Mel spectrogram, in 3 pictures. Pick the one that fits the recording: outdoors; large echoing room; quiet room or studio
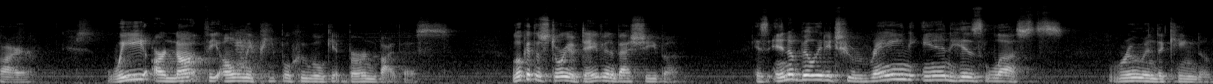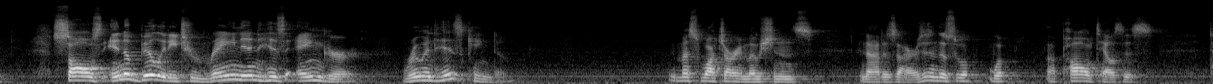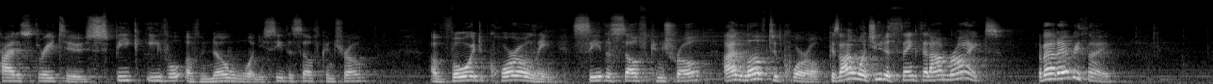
large echoing room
